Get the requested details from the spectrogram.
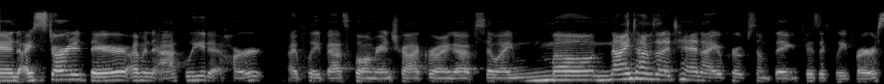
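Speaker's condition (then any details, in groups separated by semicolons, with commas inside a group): No condition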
